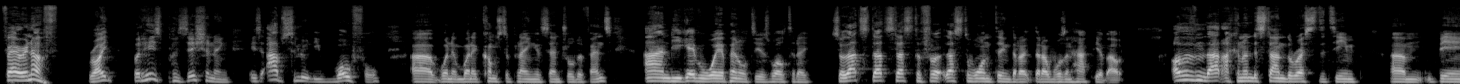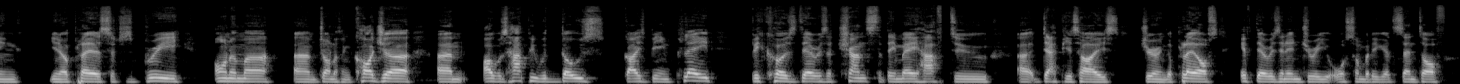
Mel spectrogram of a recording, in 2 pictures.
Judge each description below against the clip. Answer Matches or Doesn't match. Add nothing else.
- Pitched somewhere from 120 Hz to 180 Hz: Matches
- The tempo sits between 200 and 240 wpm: Matches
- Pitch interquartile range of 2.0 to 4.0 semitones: Matches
